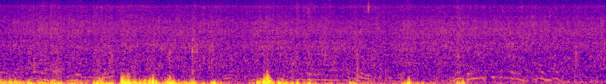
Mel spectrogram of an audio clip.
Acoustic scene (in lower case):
park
